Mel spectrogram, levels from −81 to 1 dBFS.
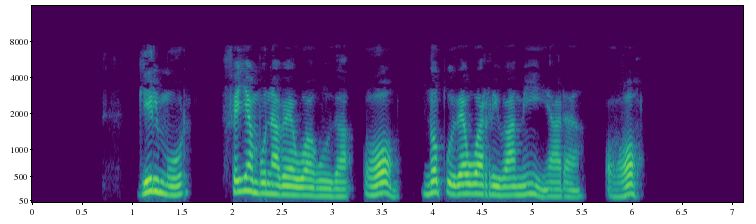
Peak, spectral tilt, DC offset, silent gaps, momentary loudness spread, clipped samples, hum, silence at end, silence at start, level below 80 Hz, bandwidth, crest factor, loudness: -2 dBFS; -8 dB/octave; under 0.1%; 1.66-1.90 s, 3.27-3.32 s, 3.75-3.82 s, 5.59-5.70 s; 12 LU; under 0.1%; none; 1.05 s; 1.1 s; -62 dBFS; 7.6 kHz; 18 dB; -19 LUFS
